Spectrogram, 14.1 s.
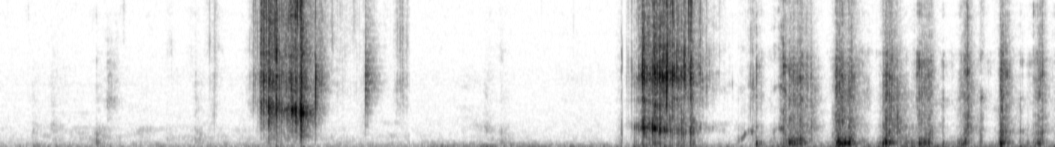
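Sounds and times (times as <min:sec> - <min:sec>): crunching crisp snack: 0:03.4 - 0:05.5, 0:08.3 - 0:14.0.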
